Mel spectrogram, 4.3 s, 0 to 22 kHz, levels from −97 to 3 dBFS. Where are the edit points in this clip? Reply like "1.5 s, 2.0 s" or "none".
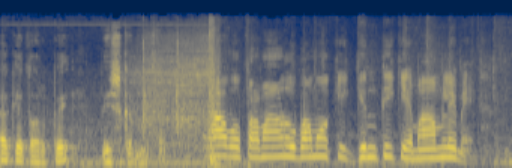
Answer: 1.7 s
